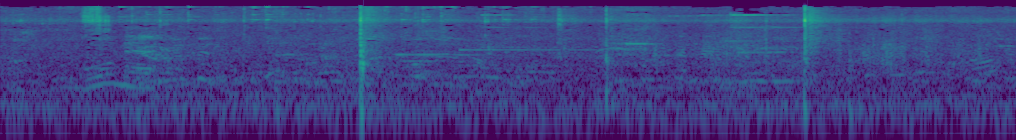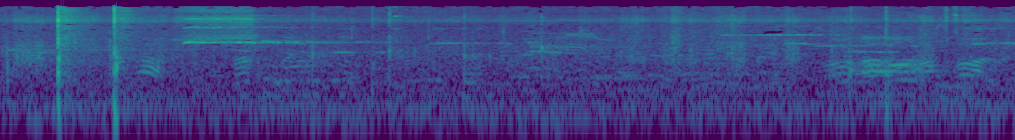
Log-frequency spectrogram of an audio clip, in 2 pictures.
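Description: Hands striking a volleyball in a rally: a sharp slap about two seconds in, lighter hits around three and four seconds, then two loud hits in quick succession about five and a half seconds in.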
